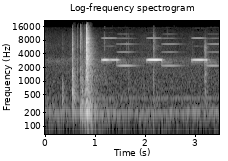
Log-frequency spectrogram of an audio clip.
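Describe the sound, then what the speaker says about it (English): Several electronic beeps from a clothes dryer buzzer during a door switch check sound in a spaced sequence, each a steady tone of varying length, after a few clicks and a knock at the start. "the lamp is on, buzzer beeps 7 times"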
